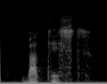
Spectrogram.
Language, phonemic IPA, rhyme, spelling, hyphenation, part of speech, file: Dutch, /baːˈtɪst/, -ɪst, batist, ba‧tist, noun, Nl-batist.ogg
- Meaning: 1. batiste, cambric 2. a piece of batiste fabric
